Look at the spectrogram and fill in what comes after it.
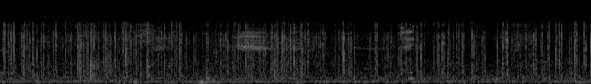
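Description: Light rain pattering: a dense, irregular spray of small drop ticks close to the microphone.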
